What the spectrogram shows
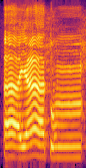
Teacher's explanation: اور تم کے اندر غنہ کر کے پڑھیں گے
